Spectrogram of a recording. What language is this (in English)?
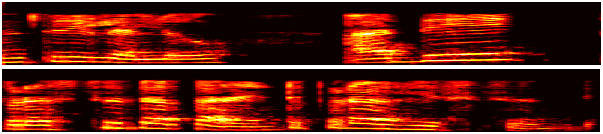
Telugu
